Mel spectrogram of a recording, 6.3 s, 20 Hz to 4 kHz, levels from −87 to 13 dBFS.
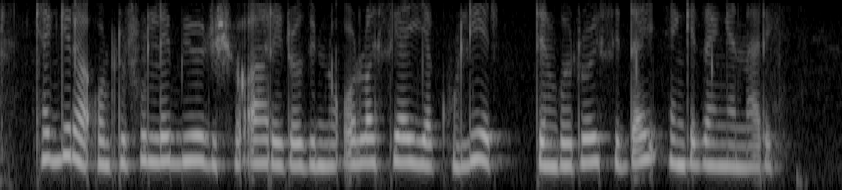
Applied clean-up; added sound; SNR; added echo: none; none; none; none.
